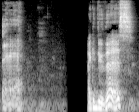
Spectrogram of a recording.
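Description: Hosting a livestream manga dramatic reading from a small room with a backdrop, a man in his twenties chats loosely and reads in a jokey style, repeating short phrases. His mid-range voice is a bit bright and slightly rough, slow-paced with lively intonation.

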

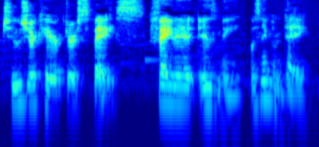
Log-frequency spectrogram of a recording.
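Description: A man's voice: on the high side, soft background music. A young man hosting a gaming video, reading a story game aloud with chatty, playful asides. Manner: chatty and playful, quick asides, reads dialogue softly. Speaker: gaming YouTuber.

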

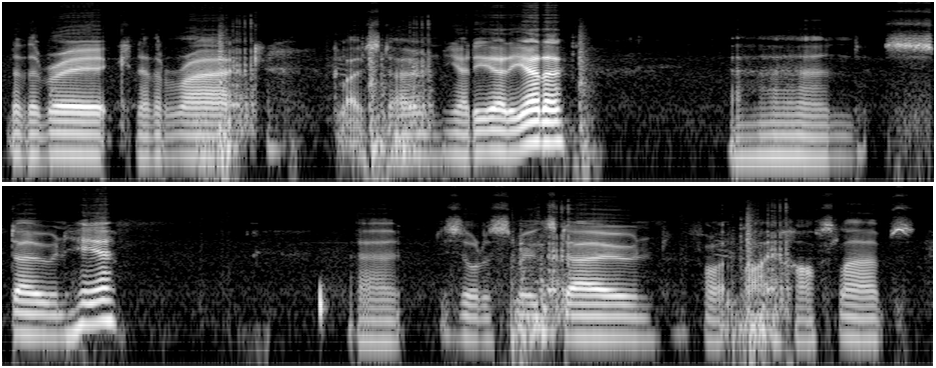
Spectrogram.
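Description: Casting: low-voiced male let's-player, tired and croaky, chatty tour-guide delivery, faint hiss. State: sleepy, croaky late-night voice. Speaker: let's play co-host. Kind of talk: casual gameplay commentary.

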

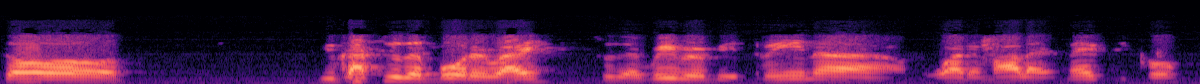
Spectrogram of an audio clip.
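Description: Speaking from a home room on a video call that sounds tinny and phone-like, a Central American man in his thirties with a Spanish accent recounts his own story as an interview guest. His mid-range voice is steady and at normal speed, with no room sound, and his telling is earnest, rambling and full of fillers.

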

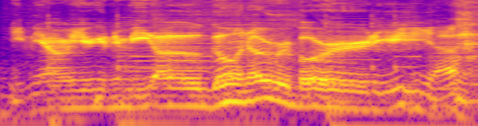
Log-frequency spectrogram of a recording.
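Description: A man voicing a gruff male pirate, growling in drawn-out pirate talk. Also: a little high, huge pitch swings, over music, exaggerated voice. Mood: mock gruff.

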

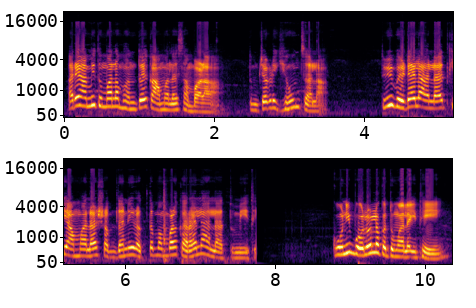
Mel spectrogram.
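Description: An elderly retired father, wounded and furious, who raises his voice at his grown sons, read by a woman storyteller. His speech swings widely in pitch. It is an emotional storybook reading. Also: expressive, a little fast, heavily acted. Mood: angry, bitter. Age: older. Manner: shouting, bitter.

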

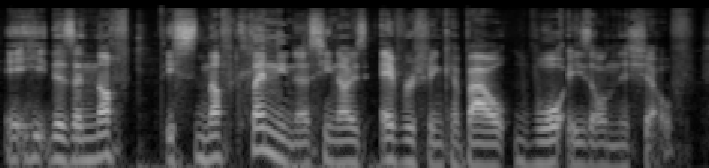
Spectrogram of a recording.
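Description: A man's voice: mid-range voice, steady tone, brisk. A man narrating as game master of a tabletop game, often repeating words as he describes scenes.

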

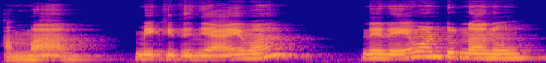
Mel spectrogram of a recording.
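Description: A woman's voice: medium pitch, expressive, unhurried, natural voice. A woman voicing a meek, pleading young wife. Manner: soft, pleading, timid.

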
